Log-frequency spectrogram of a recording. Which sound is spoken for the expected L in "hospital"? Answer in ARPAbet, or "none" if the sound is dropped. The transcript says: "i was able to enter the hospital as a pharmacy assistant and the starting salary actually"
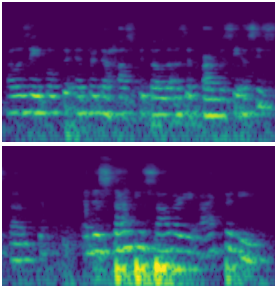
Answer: L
